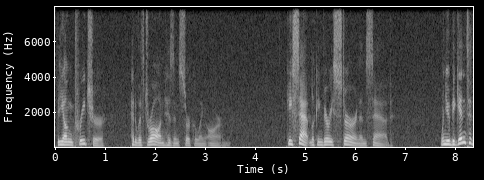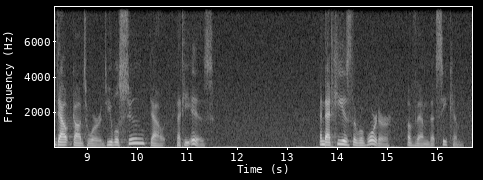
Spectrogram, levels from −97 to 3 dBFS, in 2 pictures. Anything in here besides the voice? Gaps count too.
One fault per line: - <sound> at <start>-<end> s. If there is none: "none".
none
